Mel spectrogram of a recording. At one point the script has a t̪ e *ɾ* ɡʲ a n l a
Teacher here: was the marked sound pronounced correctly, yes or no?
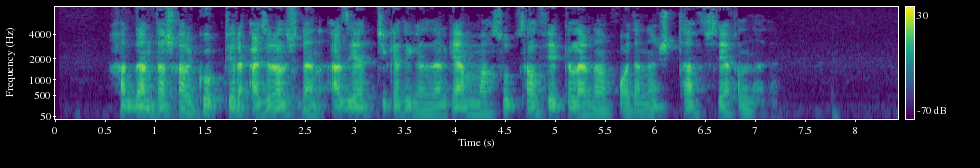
no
